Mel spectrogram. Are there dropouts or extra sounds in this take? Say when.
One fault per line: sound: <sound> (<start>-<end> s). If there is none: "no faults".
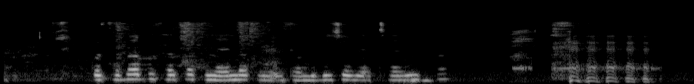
sound: laugh (5.1-6.6 s)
